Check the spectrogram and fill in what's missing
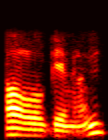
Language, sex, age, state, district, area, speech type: Tamil, male, 30-45, Tamil Nadu, Chennai, urban, conversation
